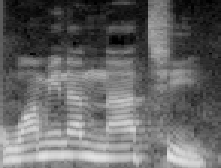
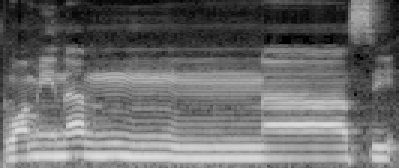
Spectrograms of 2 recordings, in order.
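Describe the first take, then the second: First: The last word has a ch sound. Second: The last word has an s sound. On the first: It follows the Bengali transliteration. The speaker calls it wrong. "আমি যদি এখানে পড়ি ওয়ামিনা নাছি" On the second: It follows the original Arabic text. The speaker calls it right. "আরবি কি আছে দেখুন তো, ওয়ামিনা নাসি এইভাবে আছে"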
